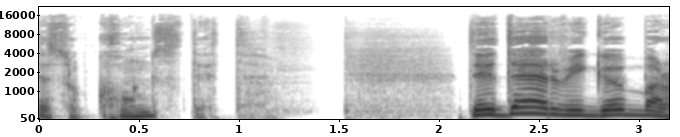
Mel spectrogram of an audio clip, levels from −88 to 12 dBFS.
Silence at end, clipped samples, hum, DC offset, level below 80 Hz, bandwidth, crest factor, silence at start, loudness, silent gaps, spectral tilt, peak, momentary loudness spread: 0 s; under 0.1%; none; under 0.1%; -46 dBFS; 16.5 kHz; 16 dB; 0 s; -14 LUFS; 1.44-1.48 s; -5.5 dB/octave; 0 dBFS; 14 LU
